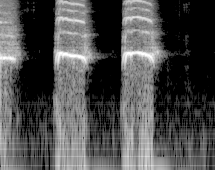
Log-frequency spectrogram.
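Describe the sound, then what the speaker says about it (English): A hand whistle blown as a safety signal gives three sharp, shrill blasts. A short chirp comes first, then two longer, steady toots with a pause between them. The whistle sounds close and loud, with no talking. "Every community should walk around with a whistle and go."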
